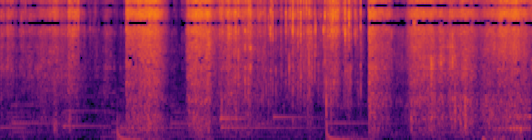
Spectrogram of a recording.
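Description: Thin plastic carrier bag rustling and crinkling in bursts as hands open it and pull out a cellophane-wrapped snack and a cardboard takeaway box. Soft background music with a deep, slow beat plays underneath.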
